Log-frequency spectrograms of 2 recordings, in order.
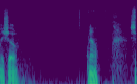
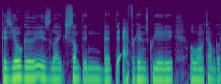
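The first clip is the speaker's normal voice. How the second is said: mock lecturing voice, slowed; 4 dB louder than usual. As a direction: play a smug objector, dragged out. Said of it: "people gonna be like".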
